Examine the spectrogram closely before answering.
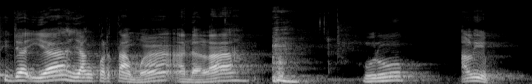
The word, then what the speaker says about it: alif: yang pertama adalah huruf alif ini dibacanya Alif bukan A tapi Alif ya Ini bukan a.the tapi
